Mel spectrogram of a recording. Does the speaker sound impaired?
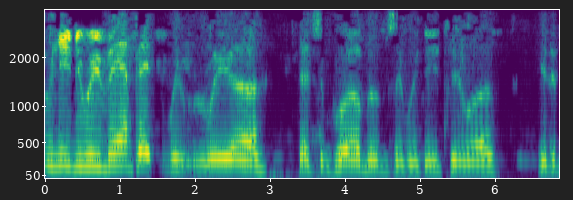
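Yes: trouble speaking, mild; a little trouble speaking, asks listener to bear with him.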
